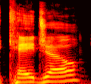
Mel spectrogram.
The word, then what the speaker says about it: Keijo: A guy named, how would you pronounce K-E-I-J-O? Would it be Keijo? – Keijo.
